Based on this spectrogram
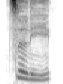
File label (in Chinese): "自理", Chinese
